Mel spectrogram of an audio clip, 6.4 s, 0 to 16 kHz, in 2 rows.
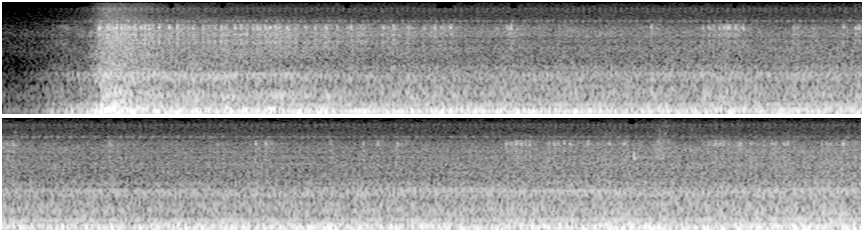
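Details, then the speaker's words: Dell Dimension E520 (about 20 years old, Windows XP) booting: the system fan, controlled by a CPU heat sensor, swells from a quiet whoosh with a faint whine to a roar that overloads the microphone as the CPU runs hot. "It's getting louder. Still booting up. It's getting louder and louder. It's actually rocking the microphone there."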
